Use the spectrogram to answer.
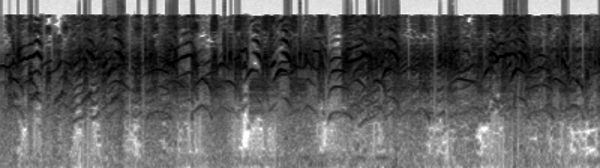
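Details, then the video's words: Small birds chattering together as a bird-trapping lure, a thick wall of quick, high-pitched, rising-and-falling chirps with no gaps and occasional louder piercing squeaks. "suara pikat burung kecil"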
